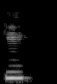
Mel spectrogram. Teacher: Kaf is light letter. For kasra, give e sound. The sound should be short.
